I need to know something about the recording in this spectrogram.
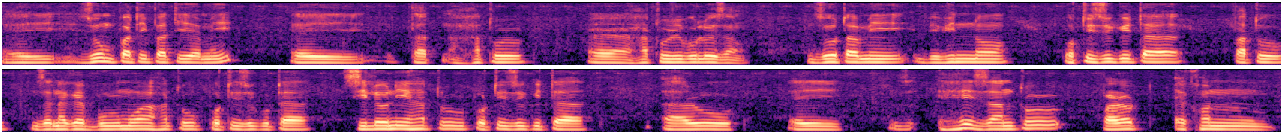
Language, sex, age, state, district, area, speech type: Assamese, male, 60+, Assam, Dibrugarh, rural, spontaneous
